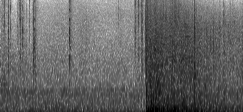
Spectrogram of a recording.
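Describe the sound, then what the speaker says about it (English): A single loud grenade explosion in Tomb Raider detonates a glowing mine, bursting suddenly after faint ticking clicks and leaving a long, heavy rumbling roar that slowly decays. "I will fire a grenade at it."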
